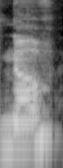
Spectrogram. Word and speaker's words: Nav: i'm about sure uh my name is nub rhymes with love um yeah uh i'm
